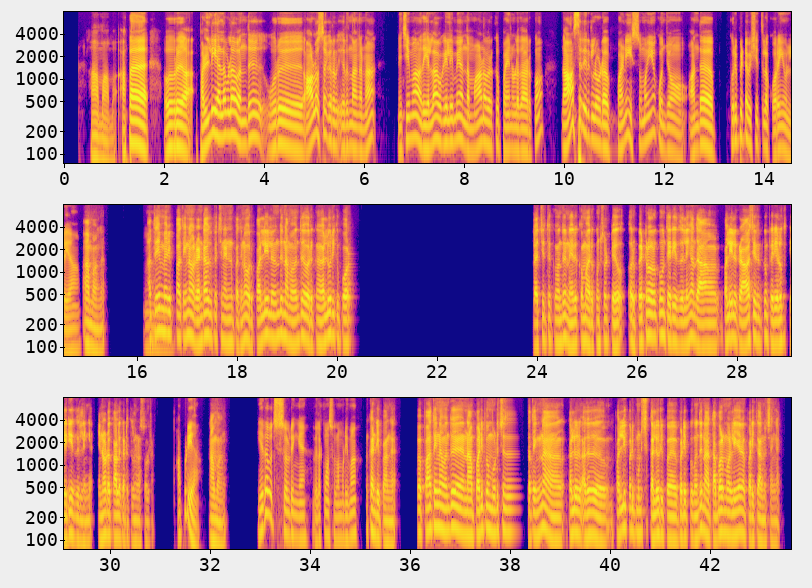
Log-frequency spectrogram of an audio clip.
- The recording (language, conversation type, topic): Tamil, podcast, மற்றவர்களுடன் உங்களை ஒப்பிடும் பழக்கத்தை நீங்கள் எப்படி குறைத்தீர்கள், அதற்கான ஒரு அனுபவத்தைப் பகிர முடியுமா?
- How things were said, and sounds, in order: other background noise; surprised: "அப்பிடியா?"; anticipating: "எத வச்சு சொல்றீங்க? விளக்கமா சொல்ல முடியுமா?"; "வழிய" said as "மொழிய"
